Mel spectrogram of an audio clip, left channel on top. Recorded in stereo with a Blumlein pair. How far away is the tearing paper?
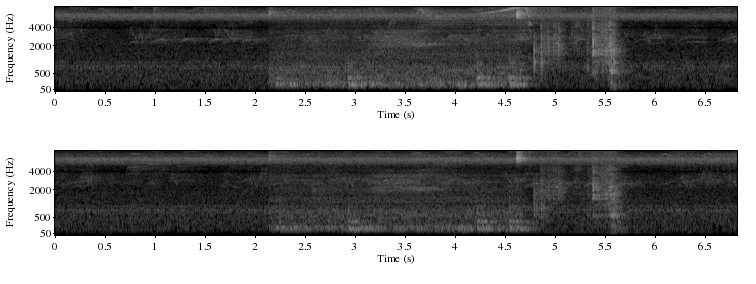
About 0.9 m.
